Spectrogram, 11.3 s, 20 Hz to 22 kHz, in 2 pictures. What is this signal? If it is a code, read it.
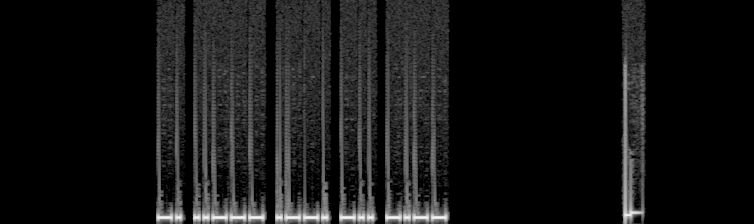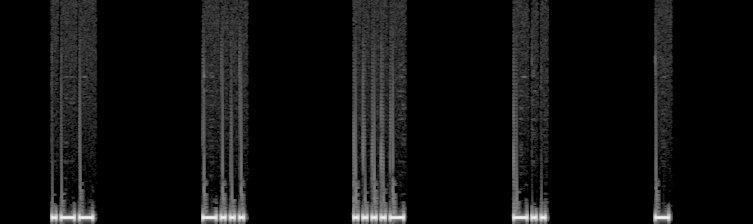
Morse code, heard as a keyed tone, about 36 wpm, spaced as for 15 wpm, 700 Hz. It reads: N2PDY WB4DT
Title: USA Call Signs - 5 Characters - 8x Character Spacing - 35wpm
